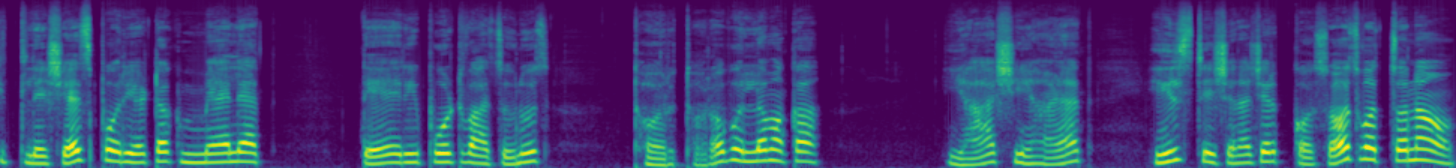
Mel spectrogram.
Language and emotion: Goan Konkani, fearful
